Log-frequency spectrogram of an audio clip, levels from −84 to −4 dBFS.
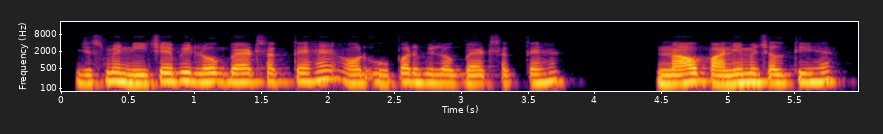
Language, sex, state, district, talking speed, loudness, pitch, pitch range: Hindi, male, Bihar, Saran, 190 wpm, -19 LUFS, 165 Hz, 150-170 Hz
